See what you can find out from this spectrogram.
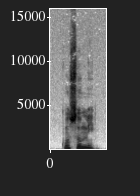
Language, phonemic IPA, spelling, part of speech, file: French, /kɔ̃.sɔ.me/, consommer, verb, Fr-consommer.ogg
- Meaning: 1. to consume; to ingest 2. to consummate; to complete; to fulfil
